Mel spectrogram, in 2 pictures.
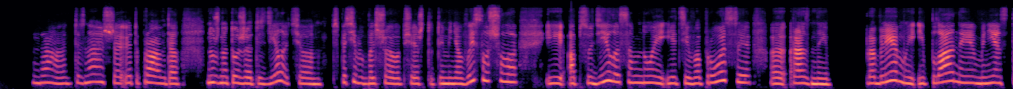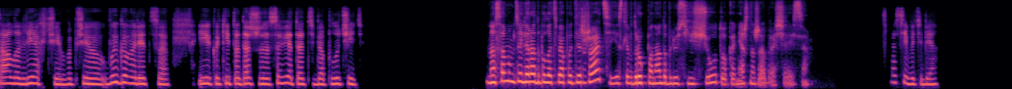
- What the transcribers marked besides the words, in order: none
- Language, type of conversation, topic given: Russian, advice, Как принимать решения, когда всё кажется неопределённым и страшным?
